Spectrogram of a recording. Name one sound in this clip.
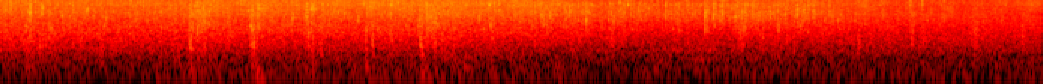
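Footsteps crunch through grass and debris.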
